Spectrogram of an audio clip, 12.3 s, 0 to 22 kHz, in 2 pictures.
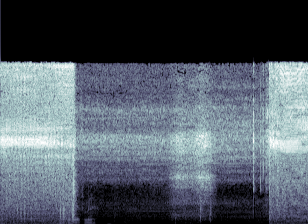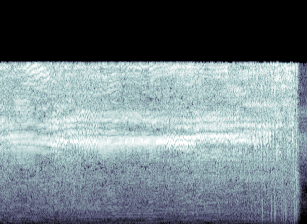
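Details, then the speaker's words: Large flyback transformer on a ZVS driver with IRFP260 MOSFETs at 30 V, drawing arcs: loud high buzz with low hum in bursts; transformer interference, owner suspects better capacitors would reduce it. "there's a bit of a transformer interference coming through there as you can hear um i could really do a bit better with my capacitors but it's not bad for what it is anyway"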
